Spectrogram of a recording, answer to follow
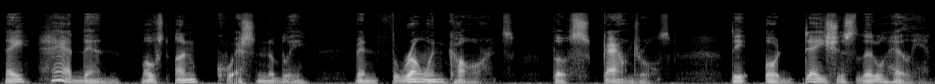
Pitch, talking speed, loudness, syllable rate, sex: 95 Hz, 90 wpm, -22 LUFS, 3.3 syllables/s, male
